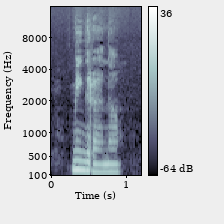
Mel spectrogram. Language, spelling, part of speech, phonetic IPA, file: Polish, migrena, noun, [mʲiˈɡrɛ̃na], LL-Q809 (pol)-migrena.wav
